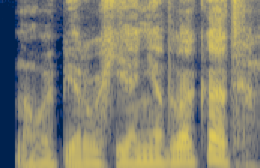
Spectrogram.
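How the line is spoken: Calm. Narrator (Russian): спокойно сказал я

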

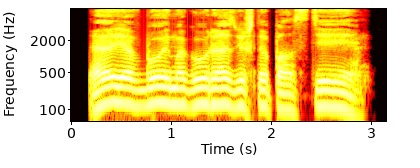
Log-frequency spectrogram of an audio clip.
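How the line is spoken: Old man, heavy sigh. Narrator (Russian): тяжело вздохнул старик

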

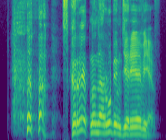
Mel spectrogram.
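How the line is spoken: Laughing. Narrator (Russian): хохотнул Майн Молот, лорд Верхней Близняшки

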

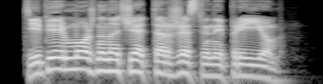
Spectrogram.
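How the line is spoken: Loud. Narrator (Russian): сказал он громко

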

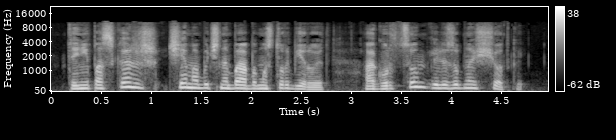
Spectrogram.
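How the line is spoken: Honeyed sweet inquiry. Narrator (Russian): Аня и медовым голоском осведомилась

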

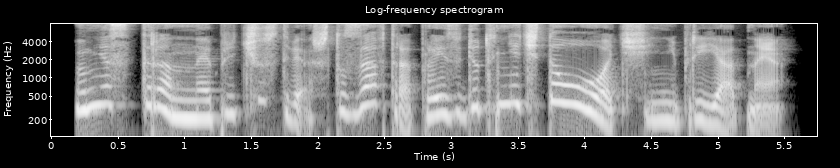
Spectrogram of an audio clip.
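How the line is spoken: Moan. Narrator (Russian): простонал я

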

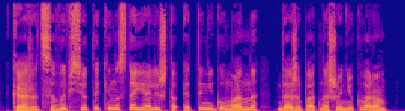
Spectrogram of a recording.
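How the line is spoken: Uncertain. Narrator (Russian): неуверенно сказала Полина

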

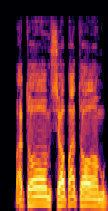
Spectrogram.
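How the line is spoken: Rude interruption. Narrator (Russian): грубо перебил ее Косяков

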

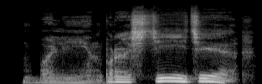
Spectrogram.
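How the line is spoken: Pleading. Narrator (Russian): взмолился я

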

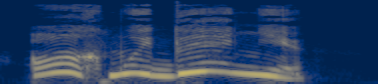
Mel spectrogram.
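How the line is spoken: Child's sudden exclamation. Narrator (Russian): вдруг воскликнул малыш

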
